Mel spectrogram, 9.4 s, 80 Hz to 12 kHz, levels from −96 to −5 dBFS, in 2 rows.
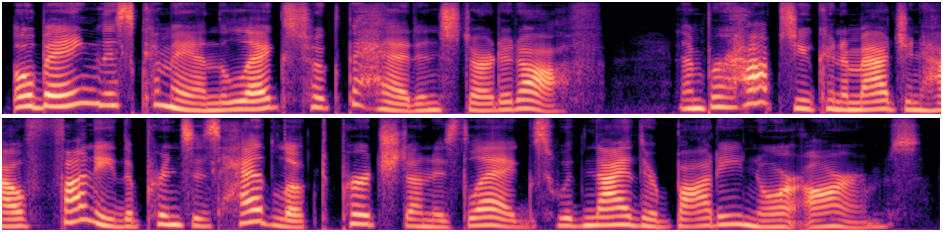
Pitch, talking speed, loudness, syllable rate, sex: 240 Hz, 200 wpm, -18 LUFS, 5.0 syllables/s, female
